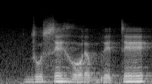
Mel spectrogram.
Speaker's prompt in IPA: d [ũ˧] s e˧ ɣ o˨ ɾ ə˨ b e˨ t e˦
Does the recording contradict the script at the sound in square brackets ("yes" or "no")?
yes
